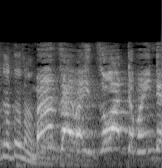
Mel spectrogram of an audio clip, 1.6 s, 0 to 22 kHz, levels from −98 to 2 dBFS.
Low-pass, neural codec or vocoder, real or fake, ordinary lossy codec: none; none; real; none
